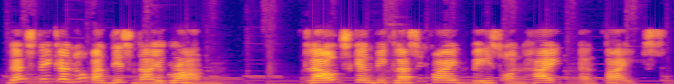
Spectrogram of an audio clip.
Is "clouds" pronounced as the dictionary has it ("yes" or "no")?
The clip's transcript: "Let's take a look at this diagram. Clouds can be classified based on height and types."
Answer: no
